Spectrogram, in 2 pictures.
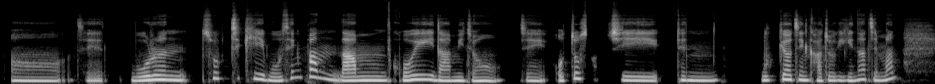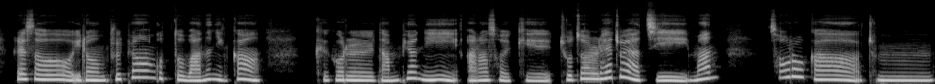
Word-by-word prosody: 어 170 Hz, -1 st, -1 dB
이제 175 Hz, -2 st, -5 dB, 0.3 s
모른 195 Hz, +2 st, +4 dB, 0.2 s
솔직히 275 Hz, -3 st, -2 dB
뭐 175 Hz, -2 st, 0 dB
생판 300 Hz, -, -2 dB
남, 185 Hz, +1 st, +4 dB
거의 215 Hz, +4 st, +2 dB
남이죠. 170 Hz, -1 st, +1 dB, 0.2 s
이제 170 Hz, -1 st, -3 dB
어쩔 230 Hz, +10 st, -1 dB
수 275 Hz, -, 0 dB
없이 180 Hz, -4 st, 0 dB
된 185 Hz, -3 st, 0 dB, 0.5 s
묶여진 200 Hz, +2 st, +1 dB
가족이긴 180 Hz, 0 st, -1 dB
하지만 225 Hz, -, -2 dB, 0.5 s
그래서 225 Hz, -5 st, +2 dB
이런 195 Hz, -1 st, +2 dB
불편한 315 Hz, +8 st, -2 dB
것도 265 Hz, -8 st, -2 dB
많으니까 200 Hz, +2 st, +1 dB, 0.5 s
그거를 195 Hz, -1 st, +1 dB
남편이 200 Hz, +1 st, +1 dB
알아서 190 Hz, +1 st, 0 dB
이렇게 165 Hz, -1 st, -3 dB
조절 255 Hz, +5 st, 0 dB
해 295 Hz, +3 st, +2 dB
줘야지만 205 Hz, -, +2 dB, 0.5 s
서로가 220 Hz, -, 0 dB
좀 185 Hz, -1 st, 0 dB
195 Hz, 230 characters per minute, -20 LUFS, 180-225 Hz, 0.5 s, 모른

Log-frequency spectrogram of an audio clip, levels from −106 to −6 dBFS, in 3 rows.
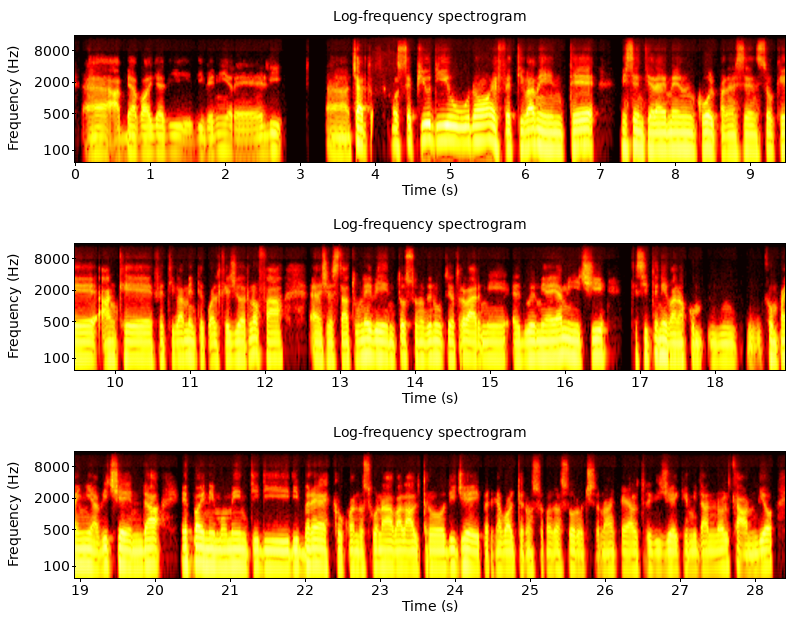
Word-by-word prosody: ehm, 85 Hz, -, -5 dB, 0.2 s
abbia 95 Hz, +3 st, -3 dB
voglia 95 Hz, +1 st, -2 dB
di 95 Hz, -4 st, -9 dB
di 90 Hz, +4 st, -9 dB
venire 90 Hz, -2 st, -7 dB
lì. 100 Hz, +1 st, -5 dB, 0.6 s
Uhm, 90 Hz, -1 st, -5 dB
certo -, -, +4 dB
se -, -, -27 dB
fosse 130 Hz, +2 st, -1 dB
più 160 Hz, +2 st, +5 dB
di 150 Hz, 0 st, +3 dB
1 150 Hz, +2 st, +6 dB
effettivamente 120 Hz, 0 st, +3 dB, 0.3 s
mi 120 Hz, -, -3 dB
sentirei 110 Hz, -2 st, +3 dB
meno 110 Hz, 0 st, +3 dB
in 105 Hz, -, +1 dB
colpa, 110 Hz, -4 st, +2 dB
nel 100 Hz, 0 st, -2 dB
senso 100 Hz, +1 st, -3 dB
che 105 Hz, +2 st, +1 dB
anche 105 Hz, +1 st, -1 dB
effettivamente, 105 Hz, +1 st, -3 dB
qualche 100 Hz, +1 st, -3 dB
giorno 105 Hz, +4 st, 0 dB
fa, 105 Hz, 0 st, -1 dB, 0.3 s
ehm, 105 Hz, -, -3 dB
c'è 100 Hz, +1 st, -3 dB
stato 100 Hz, +3 st, -3 dB
un 110 Hz, -, +1 dB
evento, 110 Hz, -3 st, +2 dB
sono 100 Hz, -1 st, -3 dB
venuti 105 Hz, 0 st, 0 dB
a 100 Hz, -, 0 dB
trovarmi, 105 Hz, -1 st, 0 dB
ehm, 100 Hz, 0 st, -3 dB
2 105 Hz, +2 st, +2 dB
miei 110 Hz, +1 st, +3 dB
amici 115 Hz, -1 st, +2 dB, 0.3 s
che 100 Hz, -, -13 dB
si 110 Hz, +2 st, -4 dB
tenevano 110 Hz, -4 st, +2 dB
a 95 Hz, -, -5 dB
comp 100 Hz, 0 st, -6 dB
mhmm, 95 Hz, 0 st, -5 dB
mhmm, -, -, -10 dB
compagnia 105 Hz, 0 st, +1 dB
a -, -, -2 dB
vicenda 105 Hz, +1 st, +2 dB, 0.2 s
e 115 Hz, -, +2 dB
poi 115 Hz, -1 st, +5 dB
nei 110 Hz, 0 st, +4 dB
momenti 105 Hz, 0 st, +1 dB
di 100 Hz, 0 st, +1 dB
di 105 Hz, +1 st, 0 dB
break 110 Hz, +1 st, +1 dB
o 105 Hz, -, 0 dB
quando 100 Hz, -2 st, -3 dB
suonava 100 Hz, +2 st, 0 dB
l'altro 100 Hz, 0 st, 0 dB
deejay, 105 Hz, -1 st, +1 dB
perché 90 Hz, 0 st, -8 dB
a -, -, -2 dB
volte 95 Hz, -1 st, -2 dB
non 90 Hz, 0 st, -6 dB
sono 90 Hz, +2 st, -8 dB
da 95 Hz, -, -3 dB
solo, 90 Hz, 0 st, -4 dB
ci 85 Hz, -, -10 dB
sono 90 Hz, +2 st, -9 dB
anche 95 Hz, +1 st, -6 dB
altri 95 Hz, +1 st, -5 dB
deejay 95 Hz, +1 st, -3 dB
che 95 Hz, +2 st, -9 dB
mi 95 Hz, 0 st, -4 dB
danno 95 Hz, +1 st, -3 dB
il 105 Hz, 0 st, -2 dB
cambio, 90 Hz, +3 st, -1 dB
105 Hz, 170 wpm, -26 LUFS, 95-110 Hz, 0.6 s, 1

